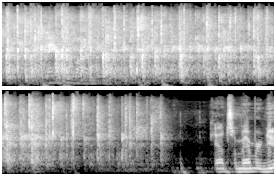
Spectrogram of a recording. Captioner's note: applauding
